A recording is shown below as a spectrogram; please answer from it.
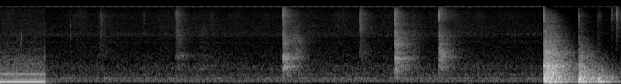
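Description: A steady held hum that stops half a second in, then a quiet room with about five sharp single knocks spread over three seconds. Near the end comes a much louder bang with a short rattle.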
